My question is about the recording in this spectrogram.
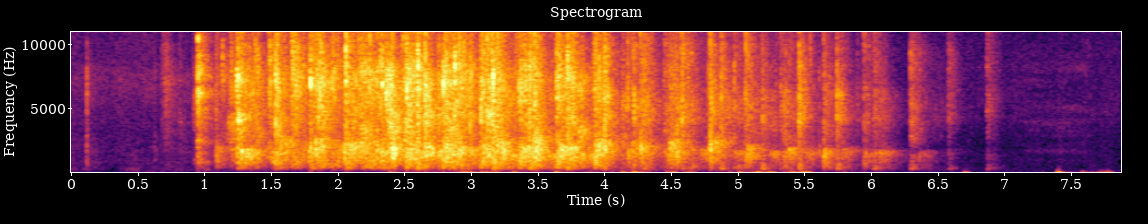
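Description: Audience applauding. The clapping starts about a second in and dies away in the last couple of seconds.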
